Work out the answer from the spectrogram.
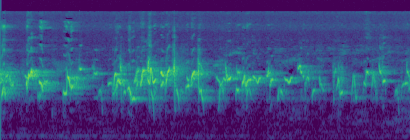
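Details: Short burst of Yellow-vented bulbul 'full isian' song: loud bubbly warbled notes, a bright flurry in the middle, then quicker chirping phrases, faint low hum early on.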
